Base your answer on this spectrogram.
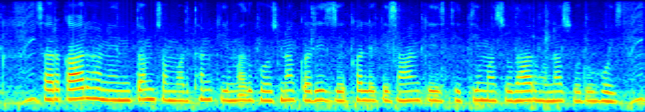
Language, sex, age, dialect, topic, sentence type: Chhattisgarhi, female, 18-24, Western/Budati/Khatahi, agriculture, statement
